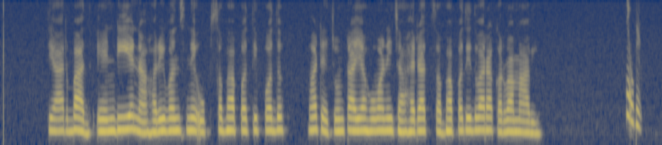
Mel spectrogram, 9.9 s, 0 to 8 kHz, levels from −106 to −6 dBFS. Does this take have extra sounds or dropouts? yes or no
yes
